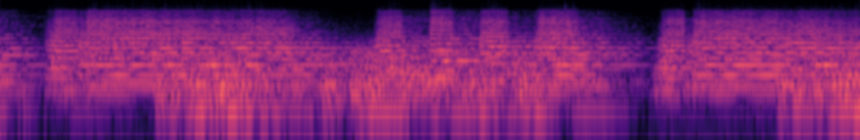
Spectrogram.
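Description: Orchestral film score led by brass, playing full sustained chords with fresh attacks. The music dips briefly about halfway through and again near the end.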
